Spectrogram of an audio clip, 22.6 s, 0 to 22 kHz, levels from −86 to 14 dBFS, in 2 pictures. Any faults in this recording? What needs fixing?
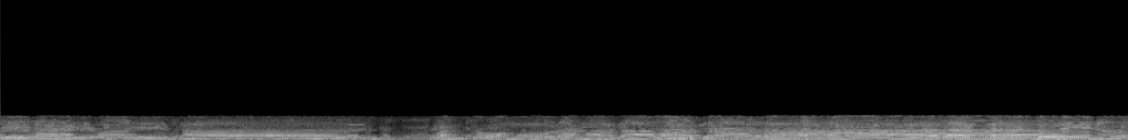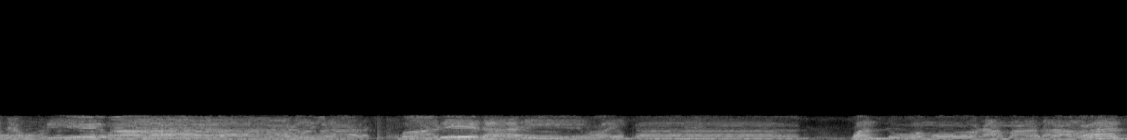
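Short holes where the sound vanishes into flat hiss at 1.76–1.79, 4.70–4.73, 11.72–11.75 and 17.60–17.63 s (each 30 ms), and a longer one at 15.05–15.26 s, where about 150 ms of real sound is lost. This is sound dropped by the voice detector: the sender likely judged quiet material to be background, stopped transmitting, and the receiver filled the gap with comfort noise until detection resumed. To prevent it, lower the detection threshold and add a longer hangover before transmission stops.

From 3.65 to 4.28 s the sound turns choppy, with about 450 ms of it swapped piecemeal for synthetic noise. This is sound chopped by the voice detector, likely caused by the sender's detector toggling between sending and muting more than once, each mute cutting away soft edges that the receiver then patched with comfort noise. To prevent it, apply hysteresis and a hangover so the detector cannot switch on and off within a single passage.

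Between 19.34 and 19.79 s the real background gives way to a smooth, featureless hiss about 2 dB quieter, sitting roughly 25 dB below the loud parts. This is comfort noise in place of the background, likely from discontinuous transmission: with nothing detected, the sender stopped sending audio and the receiver synthesised noise that only approximates the background's shape. The call path is G.711 A-law, which carries nothing above 4 kHz. To prevent it, disable discontinuous transmission or improve comfort-noise matching so the background stays continuous.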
